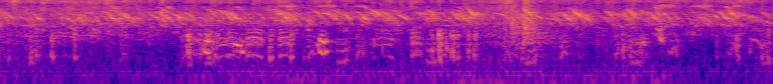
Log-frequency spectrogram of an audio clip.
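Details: Chickens heard in their family house: a quieter blend of thin downward-slurred cheeps and mid-pitched clucking notes, with a few short clearer tones near the middle.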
